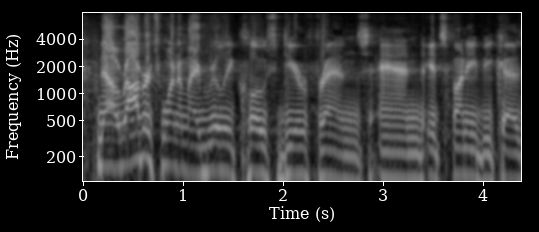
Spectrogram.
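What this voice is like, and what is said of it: Usual voice. Nothing is said of it.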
